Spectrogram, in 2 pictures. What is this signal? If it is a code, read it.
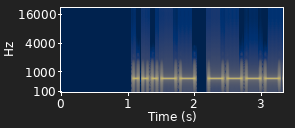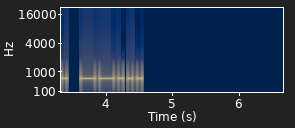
Morse code, heard as a keyed tone, about 17 wpm, 700 Hz. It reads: 397
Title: Numbers - 3-Digit 17wpm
